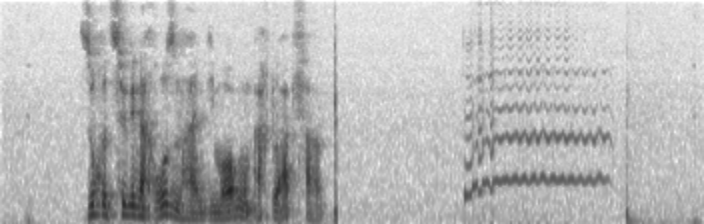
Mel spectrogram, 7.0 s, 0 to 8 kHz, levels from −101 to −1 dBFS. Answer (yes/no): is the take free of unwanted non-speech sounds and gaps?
no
